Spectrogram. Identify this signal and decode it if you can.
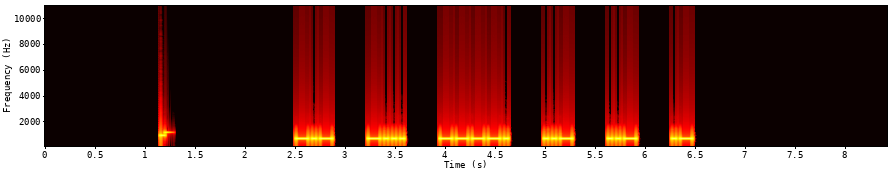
Morse code, heard as a keyed tone, about 30 wpm, spaced as for 17 wpm, 700 Hz. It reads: KB9UUA
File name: Lesson 37g - Letter x - Call Signs 30wpm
